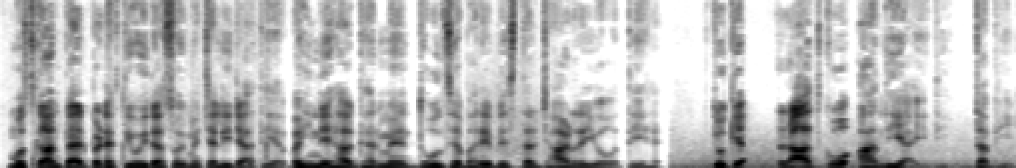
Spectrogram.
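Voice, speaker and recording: A man's voice: lowish voice, normal speed, a little mellow, slight background noise. A man reading scripted story narration as the narrator.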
